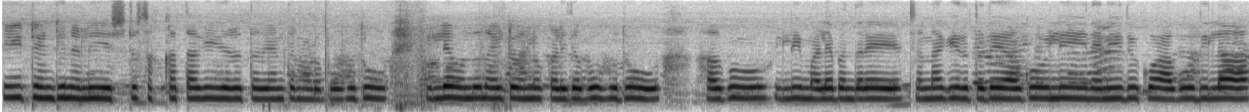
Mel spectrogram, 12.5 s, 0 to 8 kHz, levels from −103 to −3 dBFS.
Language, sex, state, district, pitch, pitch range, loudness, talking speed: Kannada, female, Karnataka, Chamarajanagar, 255 Hz, 250-260 Hz, -18 LUFS, 110 wpm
